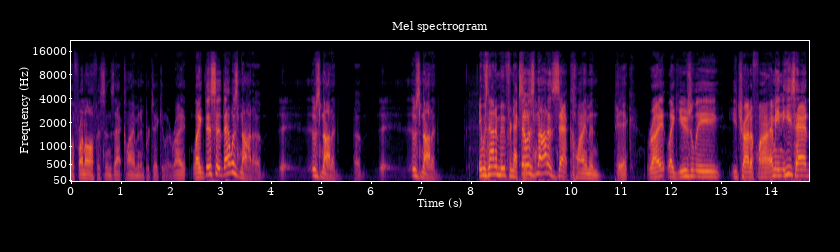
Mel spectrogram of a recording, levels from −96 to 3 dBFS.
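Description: Speech clip in which, at 5.64 s just after "it was not a", two seconds of audio replay up to 7.64 s, returning to "it was not a" again: a stream segment repeated, the player queuing the same segment twice.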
